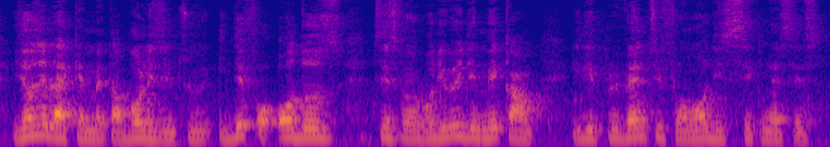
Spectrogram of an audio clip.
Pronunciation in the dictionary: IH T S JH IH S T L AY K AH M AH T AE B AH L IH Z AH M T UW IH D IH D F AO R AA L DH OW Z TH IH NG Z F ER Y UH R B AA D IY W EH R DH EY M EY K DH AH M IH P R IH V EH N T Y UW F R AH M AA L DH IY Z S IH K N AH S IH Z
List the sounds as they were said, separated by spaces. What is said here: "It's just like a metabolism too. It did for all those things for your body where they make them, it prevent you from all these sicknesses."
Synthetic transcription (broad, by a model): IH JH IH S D L AY K AH M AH T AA B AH L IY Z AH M T UW IH D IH F AO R AA L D OW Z T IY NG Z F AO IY B AA D IY W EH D EY M EY K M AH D IH P R IH V EH N T Y UW F R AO M AA L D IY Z S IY K N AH S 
